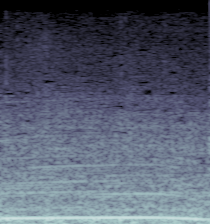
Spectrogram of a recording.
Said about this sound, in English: My car revving up, I'm trying to get up to speed on the highway.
